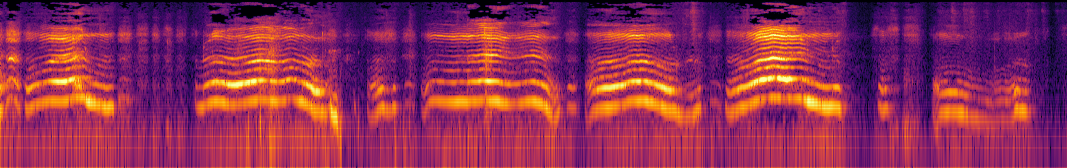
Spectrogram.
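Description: Repeated loud, drawn-out wailing cries from an infant with short breaths between them; a typical distressed baby cry.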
